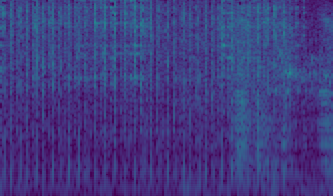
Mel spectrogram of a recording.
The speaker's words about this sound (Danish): Hvad er det for noget larm? siger Geo og åbner sine øjne. Lyden kommer fra byggepladsen.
